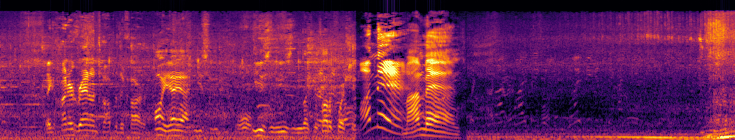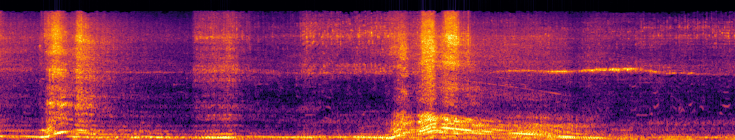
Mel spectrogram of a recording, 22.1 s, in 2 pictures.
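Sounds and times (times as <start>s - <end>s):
car engine idling and revving: 6.9s - 22.0s.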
